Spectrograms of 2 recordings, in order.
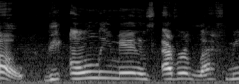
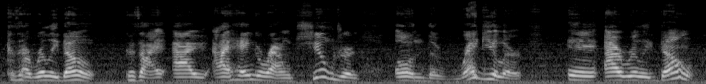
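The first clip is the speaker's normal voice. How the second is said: ordinary delivery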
